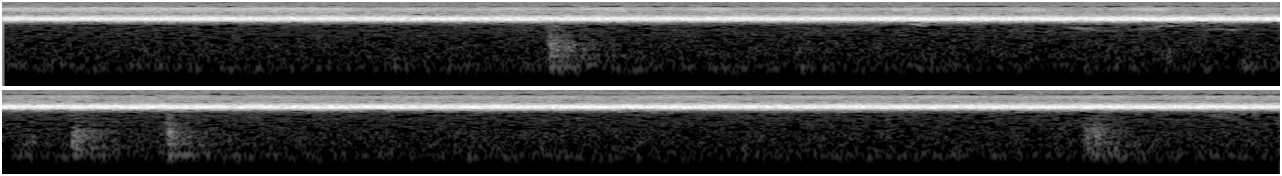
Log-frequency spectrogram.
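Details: Christmas beetle (Anoplognathus) in South African bushveld, recorded in real time: a steady, very high-pitched shrill hiss holds without a break throughout, with a few faint soft ticks underneath.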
